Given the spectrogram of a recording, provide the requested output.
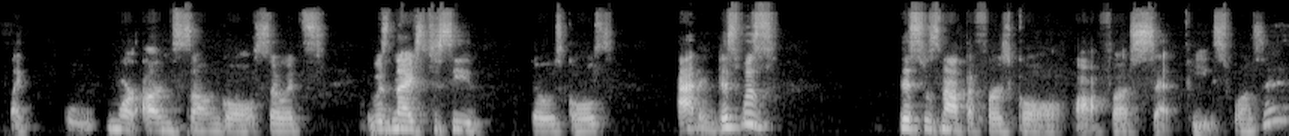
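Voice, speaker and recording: A woman's voice: fairly low pitch, fairly bright tone. A woman co-hosting a podcast, giving casual, conversational soccer analysis. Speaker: podcast co-host.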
